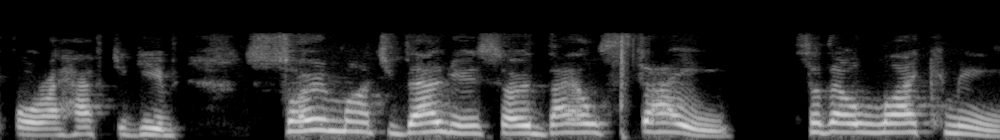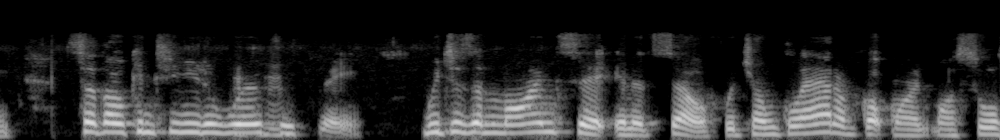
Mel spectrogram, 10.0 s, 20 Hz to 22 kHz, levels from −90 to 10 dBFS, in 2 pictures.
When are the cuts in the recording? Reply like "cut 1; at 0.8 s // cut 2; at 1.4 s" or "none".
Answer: none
